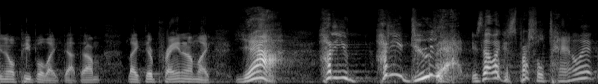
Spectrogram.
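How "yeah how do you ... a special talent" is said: high, hammed-up amazement; mock awe. Churchgoer marvels at a professional pray-er, mock awe. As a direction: gush like you're dazzled by them.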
